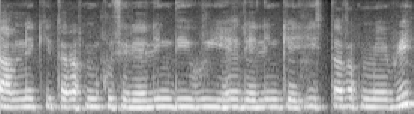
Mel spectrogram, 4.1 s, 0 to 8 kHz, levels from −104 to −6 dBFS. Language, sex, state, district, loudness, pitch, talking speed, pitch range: Hindi, male, Chhattisgarh, Rajnandgaon, -17 LUFS, 205 Hz, 200 wpm, 195-210 Hz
